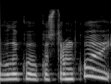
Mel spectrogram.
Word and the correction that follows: Великою Костромкою: Так, тільки Великою Костромкою. – Костромкою. Я дякую вам за ці наголоси.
